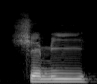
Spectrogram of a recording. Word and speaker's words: kemi: Men här, sh, kemi, kind.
